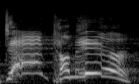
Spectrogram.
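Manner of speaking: put-on high, drawn-out call of a child from the other room. Four-year-old calling his dad from another room, high and loud. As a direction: call Dad from the back bedroom, high and slow.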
